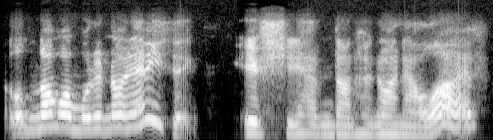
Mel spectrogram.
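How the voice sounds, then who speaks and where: An Australian woman hosting a casual live commentary, chatting with dramatic pauses, emphasis and rhetorical questions. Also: a little high, big pitch swings, no room sound, dull audio. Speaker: livestream host commentator.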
